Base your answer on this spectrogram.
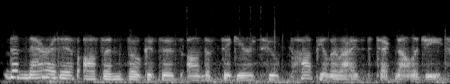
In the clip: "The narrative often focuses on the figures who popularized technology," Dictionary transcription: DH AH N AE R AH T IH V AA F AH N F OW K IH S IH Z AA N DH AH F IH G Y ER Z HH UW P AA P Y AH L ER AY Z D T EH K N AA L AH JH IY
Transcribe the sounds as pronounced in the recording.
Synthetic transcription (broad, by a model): DH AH N AE R AH T IH V AA F AH N F OW K IH S IH Z N DH AH F IH G Y ER Z HH UW P AA P Y L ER AY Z T EH K N AA L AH JH IY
